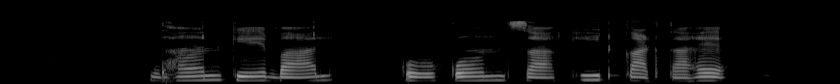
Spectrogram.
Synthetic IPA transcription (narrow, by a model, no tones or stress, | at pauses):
d̪ʱaːnkebaːl | kokɔːnsakiːʈkaːʈt̪aɦɛː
